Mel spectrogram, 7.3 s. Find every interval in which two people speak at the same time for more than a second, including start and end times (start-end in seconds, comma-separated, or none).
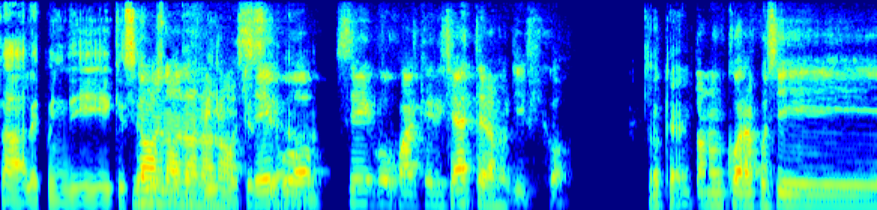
1.1-2.7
